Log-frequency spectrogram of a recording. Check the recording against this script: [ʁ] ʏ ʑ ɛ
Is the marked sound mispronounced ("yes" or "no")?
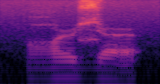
no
